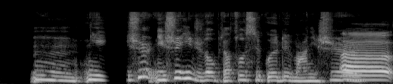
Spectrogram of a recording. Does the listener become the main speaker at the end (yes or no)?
yes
